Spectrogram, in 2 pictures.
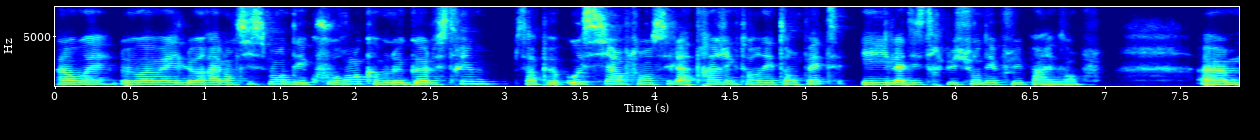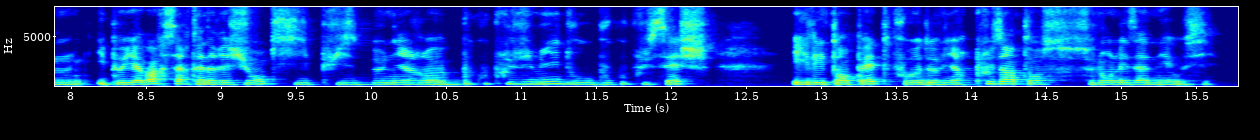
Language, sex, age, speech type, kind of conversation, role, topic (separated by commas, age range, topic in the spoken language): French, female, 20-24, read, expert-assistant, expert, Pourquoi les courants océaniques se forment-ils et en quoi influencent-ils le climat de la planète ?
